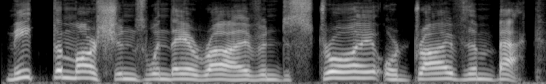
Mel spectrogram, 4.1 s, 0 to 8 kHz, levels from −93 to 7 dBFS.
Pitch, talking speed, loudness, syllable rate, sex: 180 Hz, 175 wpm, -16 LUFS, 4.2 syllables/s, male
